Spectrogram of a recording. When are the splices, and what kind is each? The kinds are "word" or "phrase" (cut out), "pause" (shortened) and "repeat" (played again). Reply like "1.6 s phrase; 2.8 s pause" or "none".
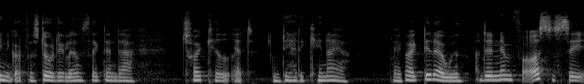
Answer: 2.3 s word; 4.1 s word; 4.7 s pause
